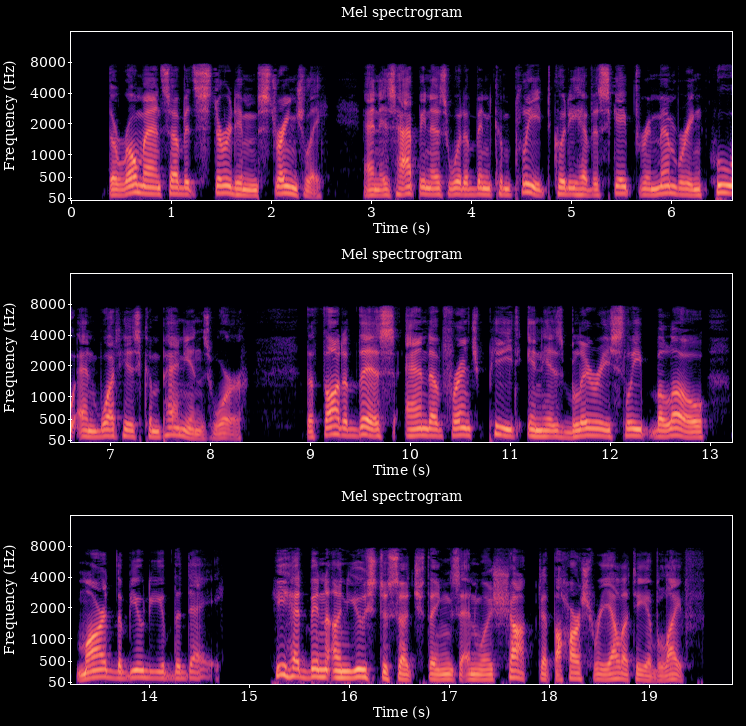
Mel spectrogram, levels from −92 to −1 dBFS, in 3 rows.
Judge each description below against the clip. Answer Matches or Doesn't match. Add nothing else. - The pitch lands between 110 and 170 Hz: Matches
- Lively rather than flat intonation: Doesn't match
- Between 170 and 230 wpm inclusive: Matches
